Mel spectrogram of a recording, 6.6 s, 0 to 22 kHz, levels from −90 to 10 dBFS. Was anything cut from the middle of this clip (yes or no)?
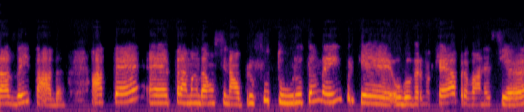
no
